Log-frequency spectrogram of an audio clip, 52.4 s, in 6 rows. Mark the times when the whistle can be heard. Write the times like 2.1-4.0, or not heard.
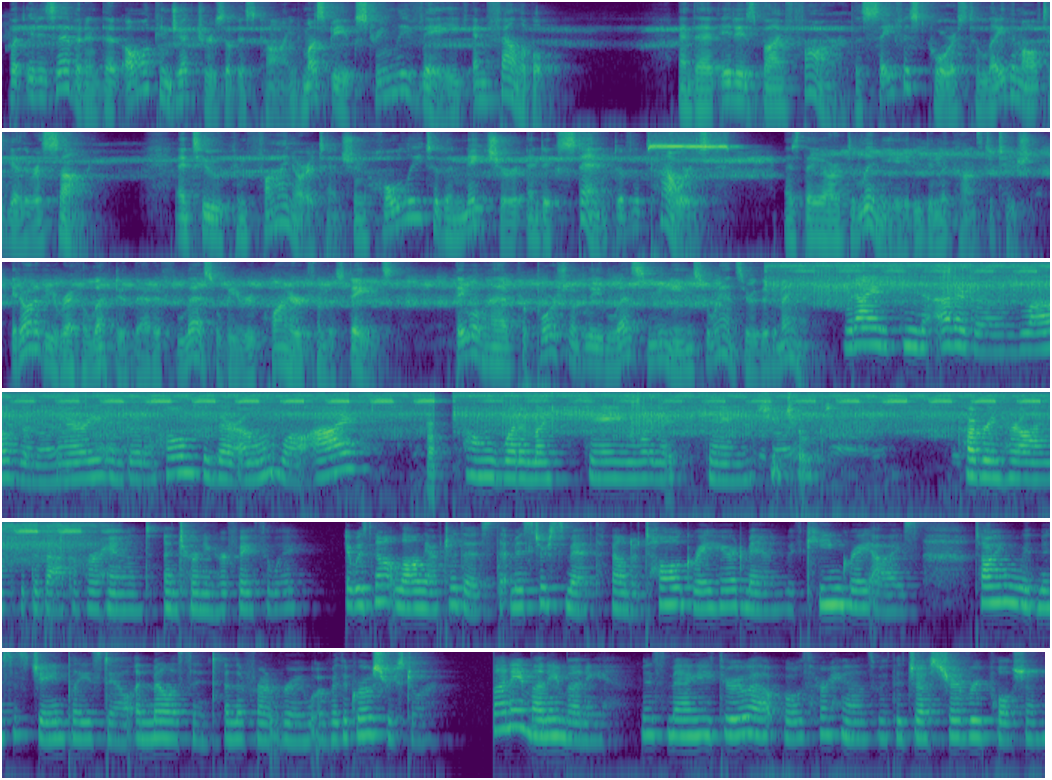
14.1-15.4.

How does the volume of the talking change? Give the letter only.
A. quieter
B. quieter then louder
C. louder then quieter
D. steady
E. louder
D.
